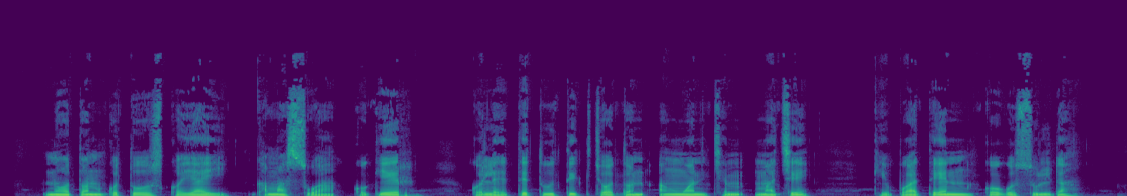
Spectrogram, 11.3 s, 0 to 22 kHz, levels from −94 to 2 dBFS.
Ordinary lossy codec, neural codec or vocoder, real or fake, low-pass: MP3, 64 kbps; none; real; 19.8 kHz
